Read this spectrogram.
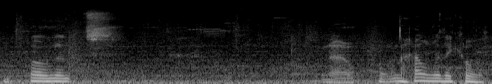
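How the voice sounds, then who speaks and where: This laid-back male gaming streamer has a baritone voice and takes his time speaking. Between casual remarks on his play, he mutters to himself, with game music running behind a studio microphone set to cut the lows.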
